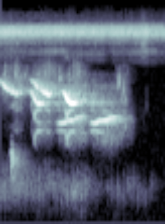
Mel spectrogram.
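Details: Short run of clear, slurred whistles from a Japanese grosbeak, bending down and then levelling off, with a steady high hiss running underneath.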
